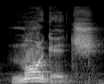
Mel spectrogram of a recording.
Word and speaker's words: mortgage: How to pronounce mortgage. Mortgage. It's a noun with two syllables. Stress the first syllable. It's pronounced mortgage. Note, the T in mortgage is silent.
